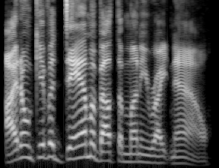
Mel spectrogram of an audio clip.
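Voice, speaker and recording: A man's voice: fairly low pitch, animated, fairly quick, a bit bright, no room sound, studio quality. A man playing a bitter, betrayed husband in an audiobook, icy, sarcastic and accusing. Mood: furious, bitter.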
